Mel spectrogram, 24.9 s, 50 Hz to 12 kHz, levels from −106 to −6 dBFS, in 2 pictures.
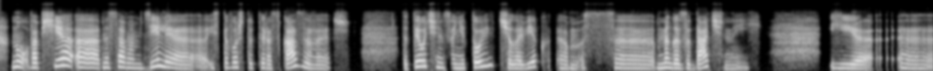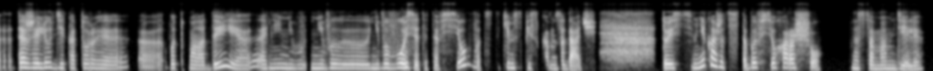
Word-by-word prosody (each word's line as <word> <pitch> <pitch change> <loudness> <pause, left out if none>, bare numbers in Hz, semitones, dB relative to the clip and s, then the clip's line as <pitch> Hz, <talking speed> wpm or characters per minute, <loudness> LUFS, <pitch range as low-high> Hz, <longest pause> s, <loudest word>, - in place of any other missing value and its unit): Ну, 255 -1 +1
вообще, 290 +8 +7
а, 220 -3 +6
на 230 0 -2
самом 220 -3 +1
деле, 250 +7 +3
э, 185 -3 0
из 210 - -9
того, 230 +1 -2
что 210 -3 -5
ты 215 +2 -3
рассказываешь, 190 - +1 0.7
то 190 - -4
ты 255 +9 +4
очень 265 -5 +1
занятой 235 - 0
человек, 195 +6 +1
эм, 185 -2 -6
с - - -14
э, 195 -3 -1
многозадачный. 200 -1 +2 1.1
И, 200 -3 -1 0.6
э, 190 -5 -4 0.2
даже 220 -1 +5
люди, 215 -2 -3
которые, 195 +1 -5
а, - - -9
вот 195 0 -6
молодые, 180 - 0 0.2
они 200 +2 -4
не 195 -1 -5
в 185 0 -11
не 195 0 -3
вы 190 -1 -3
не 190 +1 -5
вывозят 205 -2 +2
это 170 -1 -6
всё, 320 - -1
вот - - -11
с - - -19
таким 215 +1 -5
списком 195 -4 -10
задач. 180 -1 +1 0.9
То - - +4
есть 200 +1 -1
мне 235 +8 0
кажется, 290 - +2
с - - -19
тобой 230 0 -1
всё 220 -1 -2
хорошо, 220 -2 +1 0.4
на 190 -3 -4
самом 180 -1 -3
деле. 165 0 -3
200 Hz, 130 wpm, -23 LUFS, 190-225 Hz, 1.1 s, вообще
